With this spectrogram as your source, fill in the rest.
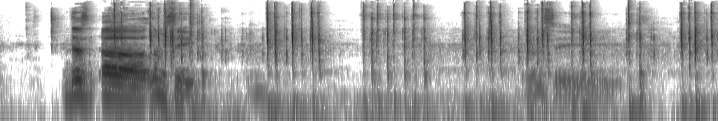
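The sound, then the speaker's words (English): Live typing on a computer keyboard: many quick, irregular key clicks run throughout, with a person talking over the first couple of seconds and again briefly later. “And yes, you're hearing me type this shit live.”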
